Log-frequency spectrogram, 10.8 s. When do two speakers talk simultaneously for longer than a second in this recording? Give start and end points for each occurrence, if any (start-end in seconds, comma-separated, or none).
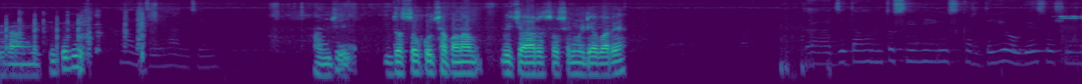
none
